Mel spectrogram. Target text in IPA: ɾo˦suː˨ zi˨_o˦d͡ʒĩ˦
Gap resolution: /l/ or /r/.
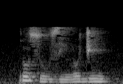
l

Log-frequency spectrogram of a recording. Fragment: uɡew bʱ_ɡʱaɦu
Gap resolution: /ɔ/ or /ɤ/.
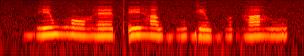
ɤ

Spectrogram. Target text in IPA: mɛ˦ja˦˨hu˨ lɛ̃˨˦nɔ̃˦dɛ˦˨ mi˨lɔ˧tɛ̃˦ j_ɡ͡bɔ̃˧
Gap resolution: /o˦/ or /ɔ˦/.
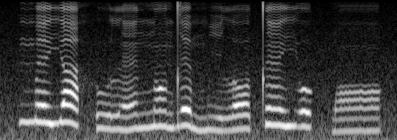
o˦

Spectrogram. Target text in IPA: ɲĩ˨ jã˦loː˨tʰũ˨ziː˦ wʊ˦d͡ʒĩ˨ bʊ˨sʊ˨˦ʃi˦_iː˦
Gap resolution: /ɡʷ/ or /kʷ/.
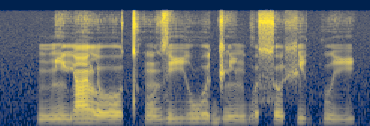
kʷ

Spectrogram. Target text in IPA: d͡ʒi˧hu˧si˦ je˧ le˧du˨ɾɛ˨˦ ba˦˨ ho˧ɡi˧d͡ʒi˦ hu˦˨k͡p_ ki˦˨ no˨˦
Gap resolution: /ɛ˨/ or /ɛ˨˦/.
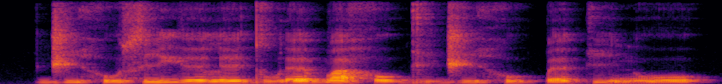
ɛ˨˦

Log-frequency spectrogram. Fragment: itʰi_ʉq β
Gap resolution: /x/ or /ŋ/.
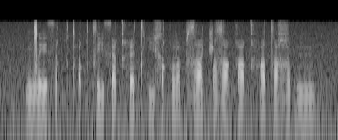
x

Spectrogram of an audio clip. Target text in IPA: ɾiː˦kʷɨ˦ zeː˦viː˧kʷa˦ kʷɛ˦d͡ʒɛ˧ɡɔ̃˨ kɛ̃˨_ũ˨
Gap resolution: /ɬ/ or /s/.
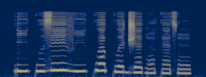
s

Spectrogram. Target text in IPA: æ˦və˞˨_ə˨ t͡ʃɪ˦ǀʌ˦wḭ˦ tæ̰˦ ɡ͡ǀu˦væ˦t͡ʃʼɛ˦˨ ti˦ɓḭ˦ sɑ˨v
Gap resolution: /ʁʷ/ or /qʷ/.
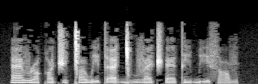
qʷ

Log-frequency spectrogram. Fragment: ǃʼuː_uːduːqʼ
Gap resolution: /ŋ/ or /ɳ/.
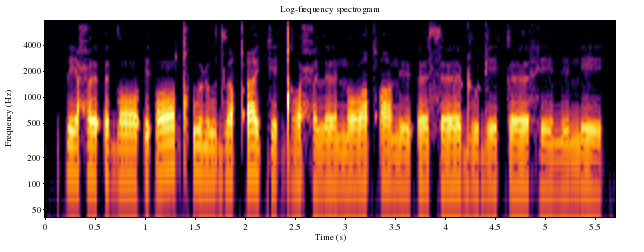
ɳ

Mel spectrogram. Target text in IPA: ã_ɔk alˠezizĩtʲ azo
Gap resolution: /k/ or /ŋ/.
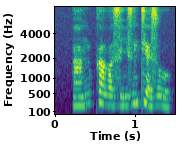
ŋ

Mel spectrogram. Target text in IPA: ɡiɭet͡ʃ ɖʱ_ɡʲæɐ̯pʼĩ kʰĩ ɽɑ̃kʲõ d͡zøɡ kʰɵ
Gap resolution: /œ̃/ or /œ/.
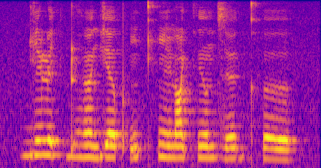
œ̃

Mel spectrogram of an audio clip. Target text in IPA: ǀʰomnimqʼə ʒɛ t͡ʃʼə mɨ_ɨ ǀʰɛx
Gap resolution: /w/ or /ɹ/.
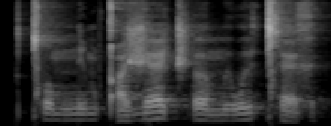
w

